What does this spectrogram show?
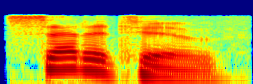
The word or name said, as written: sedative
